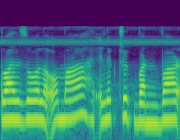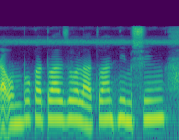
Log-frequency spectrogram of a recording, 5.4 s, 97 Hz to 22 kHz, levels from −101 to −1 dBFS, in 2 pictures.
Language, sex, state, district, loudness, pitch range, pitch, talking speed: Mizo, female, Mizoram, Aizawl, -17 LUFS, 210-225 Hz, 220 Hz, 200 wpm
